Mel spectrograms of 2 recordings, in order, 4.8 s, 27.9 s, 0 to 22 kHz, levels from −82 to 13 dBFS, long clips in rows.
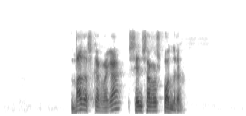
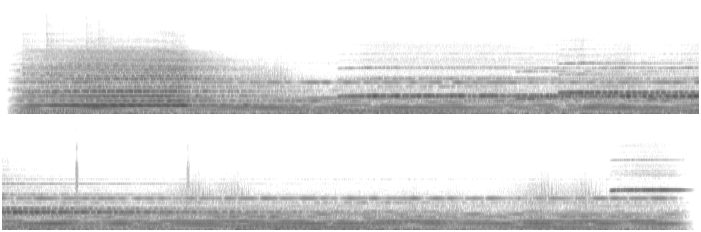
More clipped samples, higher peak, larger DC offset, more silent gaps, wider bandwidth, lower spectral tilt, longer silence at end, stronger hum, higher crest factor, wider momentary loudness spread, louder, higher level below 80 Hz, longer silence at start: neither; first, -2 dBFS vs -14 dBFS; second, under 0.1% vs 0.1%; neither; about the same, 7.8 kHz vs 7.2 kHz; second, -4 dB/octave vs -8.5 dB/octave; first, 1.25 s vs 0.2 s; neither; first, 22 dB vs 16 dB; second, 7 LU vs 10 LU; first, -19 LUFS vs -30 LUFS; second, -66 dBFS vs -38 dBFS; first, 1.4 s vs 0.2 s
